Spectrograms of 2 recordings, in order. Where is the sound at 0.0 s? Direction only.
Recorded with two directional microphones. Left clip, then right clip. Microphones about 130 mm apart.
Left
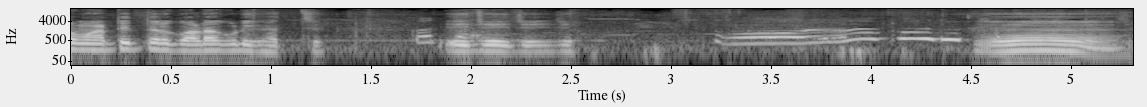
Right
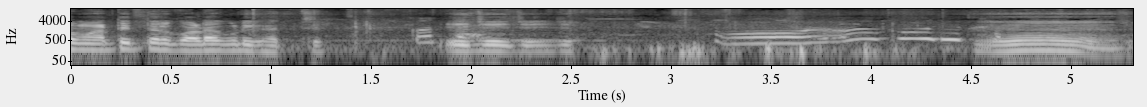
40° left (ahead or behind).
